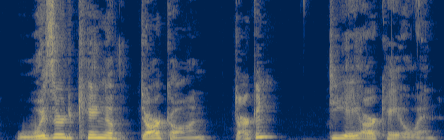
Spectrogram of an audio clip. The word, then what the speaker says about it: Darkon: D-A-R-K-O-N. How would you pronounce that?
